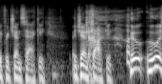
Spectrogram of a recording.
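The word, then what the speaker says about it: Psaki: I mean, Jen Pasaki. Who? Jen Jen It's circle back. No, I know who it is, but you The P is silent.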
